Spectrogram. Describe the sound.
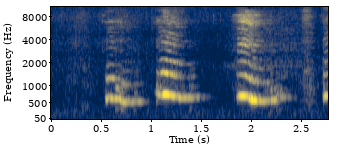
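Three high, thin whimpers in a row, each a short plaintive whine that slides downward, fairly loud like a tiny pup crying in pain, with brief quiet gaps between them.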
